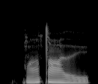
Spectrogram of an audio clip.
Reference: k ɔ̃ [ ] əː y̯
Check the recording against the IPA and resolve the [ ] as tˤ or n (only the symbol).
tˤ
